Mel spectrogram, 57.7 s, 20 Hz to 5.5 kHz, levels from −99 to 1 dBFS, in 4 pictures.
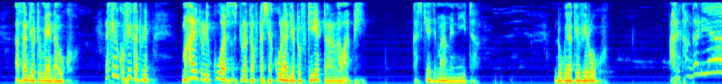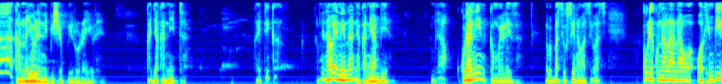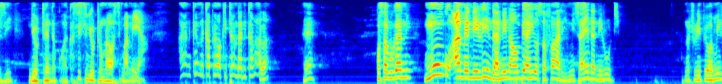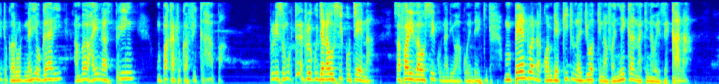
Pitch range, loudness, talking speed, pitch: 125-185 Hz, -27 LUFS, 95 wpm, 145 Hz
